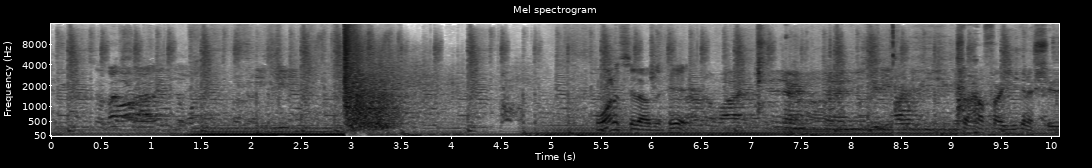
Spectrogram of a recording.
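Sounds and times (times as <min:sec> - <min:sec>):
background music with heavy bass: 0:00.0 - 0:10.0
rifle shot: 0:03.0 - 0:04.0.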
